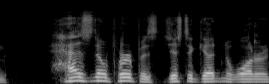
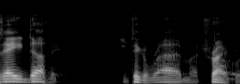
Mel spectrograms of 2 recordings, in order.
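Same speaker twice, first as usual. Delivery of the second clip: stone cold, deep put-on country accent; 4 semitones lower, 4 dB quieter than usual. Quoting a man in a midlife crisis talking to Duffy, in a put-on country voice. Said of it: "Billy changed his voice".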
